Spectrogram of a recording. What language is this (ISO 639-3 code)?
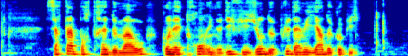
fra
